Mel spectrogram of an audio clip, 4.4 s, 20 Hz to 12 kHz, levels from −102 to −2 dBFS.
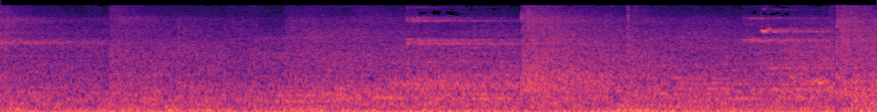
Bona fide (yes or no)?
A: yes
